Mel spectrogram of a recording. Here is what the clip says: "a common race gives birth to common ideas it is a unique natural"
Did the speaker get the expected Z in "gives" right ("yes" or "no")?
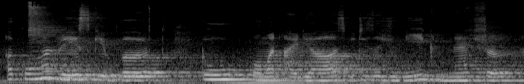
no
